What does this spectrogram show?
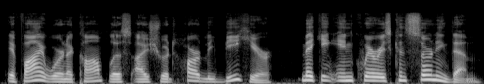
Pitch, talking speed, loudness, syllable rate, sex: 150 Hz, 160 wpm, -18 LUFS, 5.6 syllables/s, male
